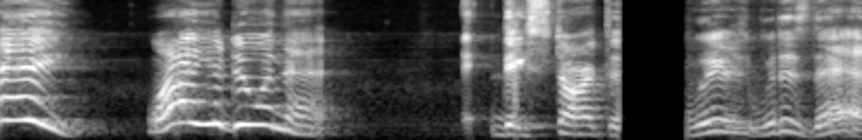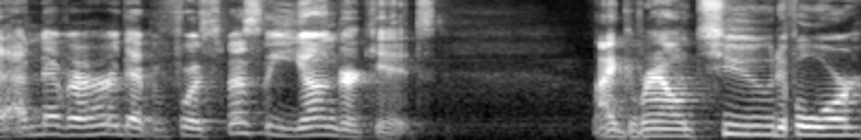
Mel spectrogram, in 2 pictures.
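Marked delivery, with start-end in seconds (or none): 0.0-1.7 very high, loud, bouncy, swooping put-on voice. Speaker demonstrates a trick for children who aren't listening: high-pitched voice. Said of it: "like a high pitched voice".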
